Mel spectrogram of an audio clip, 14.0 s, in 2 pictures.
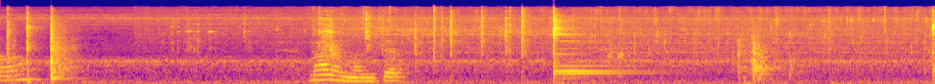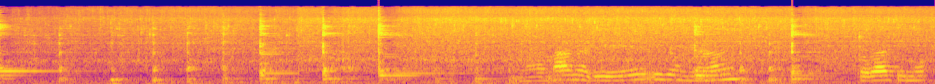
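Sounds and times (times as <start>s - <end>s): garlic sizzling in oil: 0.0s - 14.0s
chopsticks tapping a pan: 2.4s - 6.0s, 7.0s - 14.0s.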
